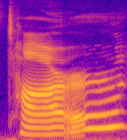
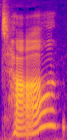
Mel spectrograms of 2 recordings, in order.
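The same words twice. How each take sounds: First: The word is said without an Australian accent. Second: The word is said with an Australian accent. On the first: The speaker calls it right. "I have to say it like that" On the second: The speaker calls it wrong. "if you say it in the Australian way"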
